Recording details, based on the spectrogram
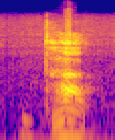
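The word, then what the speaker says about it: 닭: তো রিউল এবং গিয়ক থাকলে রিউলটি উজ্জ্ব হয়ে যাবে এবং উচ্চারণটা হবে হল ধাক হচ্ছে মুরগি।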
